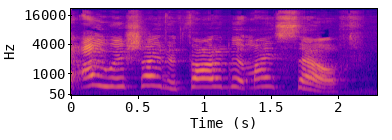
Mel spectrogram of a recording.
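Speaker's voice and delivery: very high loud squeal; loud high excited shriek. Acted. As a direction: shriek with delight. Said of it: "shrieked Nebraska".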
